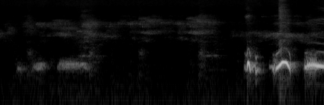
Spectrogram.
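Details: Spotted dove lure bird, recorded clean and close: a soft three-note phrase of low hollow coos, silence, then a louder phrase of quick short notes ending in a long sustained coo.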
